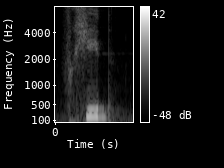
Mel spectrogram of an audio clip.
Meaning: 1. entrance, entry (act of entering or going in) 2. entrance (place of entering, as a gate or doorway)
- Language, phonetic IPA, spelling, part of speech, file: Ukrainian, [ʍxʲid], вхід, noun, Uk-вхід.ogg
